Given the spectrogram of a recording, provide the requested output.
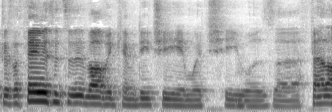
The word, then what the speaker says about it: Nkemdiche: Well, he was implicated in the event associated with the defensive line prospect Nkemdiche. – Silent N. No, it's never a silent N.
